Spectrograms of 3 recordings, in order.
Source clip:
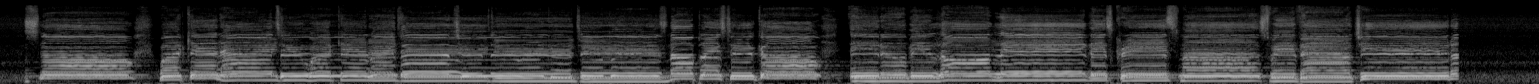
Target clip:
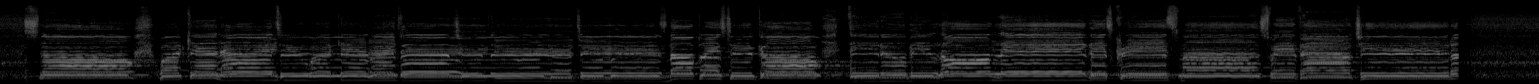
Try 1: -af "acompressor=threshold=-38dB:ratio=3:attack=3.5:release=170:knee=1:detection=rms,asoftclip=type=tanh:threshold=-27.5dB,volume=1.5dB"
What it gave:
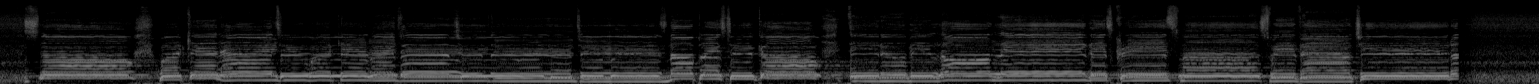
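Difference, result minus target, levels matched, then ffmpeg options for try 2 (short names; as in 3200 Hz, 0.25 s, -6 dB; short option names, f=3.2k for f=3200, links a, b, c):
1000 Hz band -3.5 dB
-af "acompressor=threshold=-38dB:ratio=3:attack=3.5:release=170:knee=1:detection=rms,highpass=850,asoftclip=type=tanh:threshold=-27.5dB,volume=1.5dB"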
